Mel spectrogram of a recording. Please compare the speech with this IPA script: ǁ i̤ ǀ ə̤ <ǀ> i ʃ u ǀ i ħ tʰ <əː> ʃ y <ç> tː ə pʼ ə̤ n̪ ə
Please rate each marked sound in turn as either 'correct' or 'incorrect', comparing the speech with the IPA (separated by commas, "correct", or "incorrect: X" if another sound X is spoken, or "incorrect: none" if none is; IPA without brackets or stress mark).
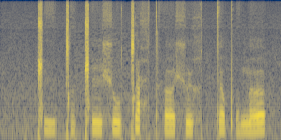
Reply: incorrect: ǁ, correct, incorrect: x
